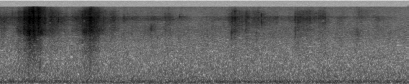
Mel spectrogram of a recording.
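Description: Faint rustling and scraping of gloved hands in forest grass and moss while picking chanterelle mushrooms: two soft rustles in the first second, then a few quieter ones.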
